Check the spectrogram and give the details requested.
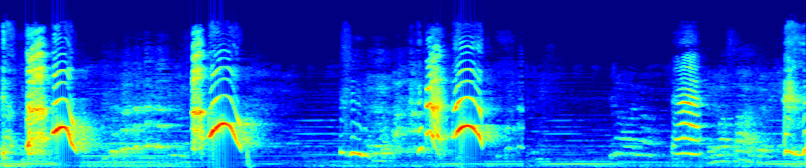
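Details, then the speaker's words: Person with repeated hiccups in public, says she can't do anything about it; about four sudden, sharp, squeaky voiced hiccups over twelve seconds, with music and laughter in the background. "signore Ho il singhiozzo così non non ci posso fare nulla"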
